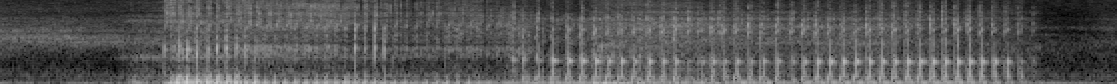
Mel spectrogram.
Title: Cartoon Dog and Potsworth Sleeping and Snoring Together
